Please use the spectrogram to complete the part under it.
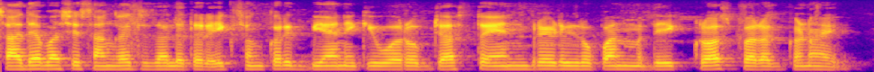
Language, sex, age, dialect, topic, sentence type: Marathi, male, 31-35, Northern Konkan, agriculture, statement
